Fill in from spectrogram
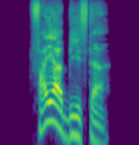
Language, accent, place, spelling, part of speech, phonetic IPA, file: German, Germany, Berlin, Feierbiester, noun, [ˈfaɪ̯ɐˌbiːstɐ], De-Feierbiester.ogg
- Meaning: nominative/accusative/genitive plural of Feierbiest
